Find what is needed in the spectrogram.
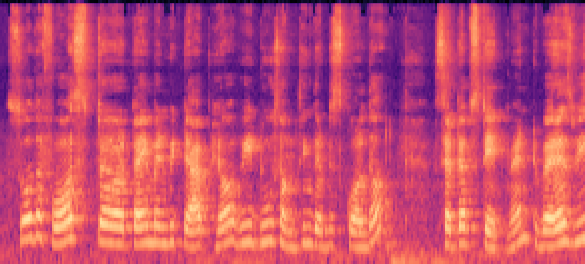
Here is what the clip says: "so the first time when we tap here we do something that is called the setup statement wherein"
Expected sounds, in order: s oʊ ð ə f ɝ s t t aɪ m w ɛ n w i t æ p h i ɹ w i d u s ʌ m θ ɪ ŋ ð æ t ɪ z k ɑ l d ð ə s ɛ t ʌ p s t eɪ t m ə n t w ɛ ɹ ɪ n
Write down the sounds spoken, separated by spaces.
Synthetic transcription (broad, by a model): s oʊ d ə f ɝ s t t aɪ m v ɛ n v i t æ p h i ɹ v i d u s ʌ m t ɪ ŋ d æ t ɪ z k ɑ l d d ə s ɛ t ʌ p s t eɪ t m ə n t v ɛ ɹ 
